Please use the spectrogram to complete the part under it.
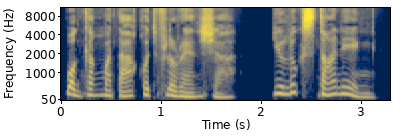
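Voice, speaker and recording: A woman voicing a gentle, devoted gentleman in a romance audio drama, speaking softly and with emotion. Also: mid-range voice, big pitch swings, unhurried, dry recording, studio quality. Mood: tender, reassuring. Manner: soft, tender, emotional.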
